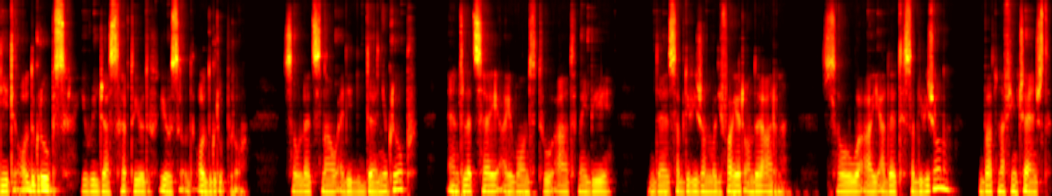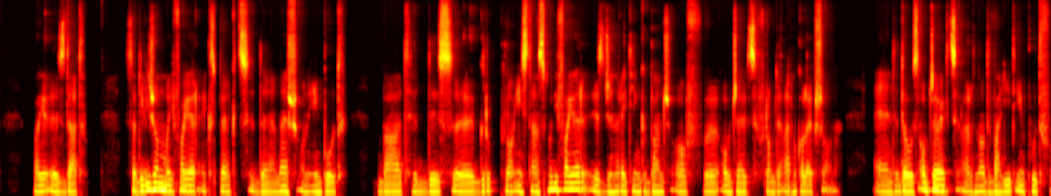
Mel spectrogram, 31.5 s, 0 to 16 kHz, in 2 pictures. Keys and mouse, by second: 1.0 click, 2.0 click, 3.3 ctrl+x, 5.2 click, 5.6 g, 6.6 KP_Decimal, 7.6 ctrl+x, 9.0 middle drag, 9.6 shift+middle drag, 10.4 middle drag, 11.6 ctrl+1, 11.9 ctrl+2.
